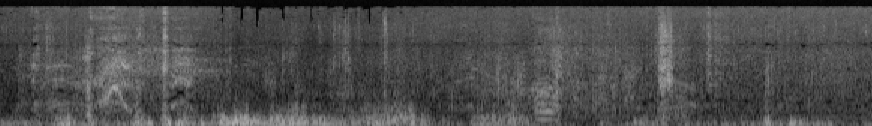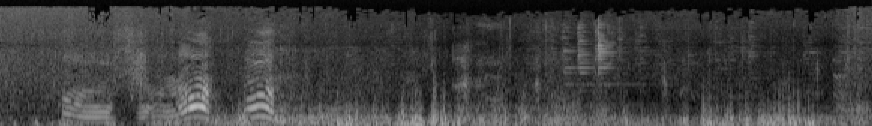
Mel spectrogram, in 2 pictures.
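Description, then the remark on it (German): Strong wind on a volcano, blowing from all directions, roars steadily throughout, a dense low rumble with gusty buffeting, while a voice or two briefly rises over it partway through. “denn der Wind bläst aus allen Richtungen.”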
